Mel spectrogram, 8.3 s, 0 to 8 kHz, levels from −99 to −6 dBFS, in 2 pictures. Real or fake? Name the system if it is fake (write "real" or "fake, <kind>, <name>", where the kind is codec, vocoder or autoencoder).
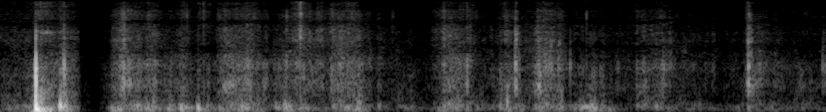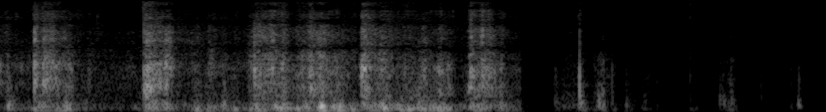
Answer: fake, vocoder, WaveNeXt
